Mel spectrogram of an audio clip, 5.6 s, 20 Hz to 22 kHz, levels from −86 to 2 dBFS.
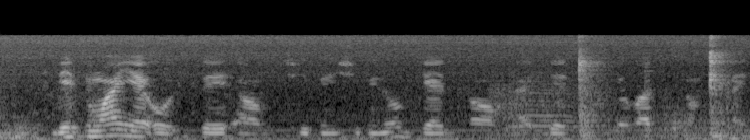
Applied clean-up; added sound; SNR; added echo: none; Train; 3 dB; none.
